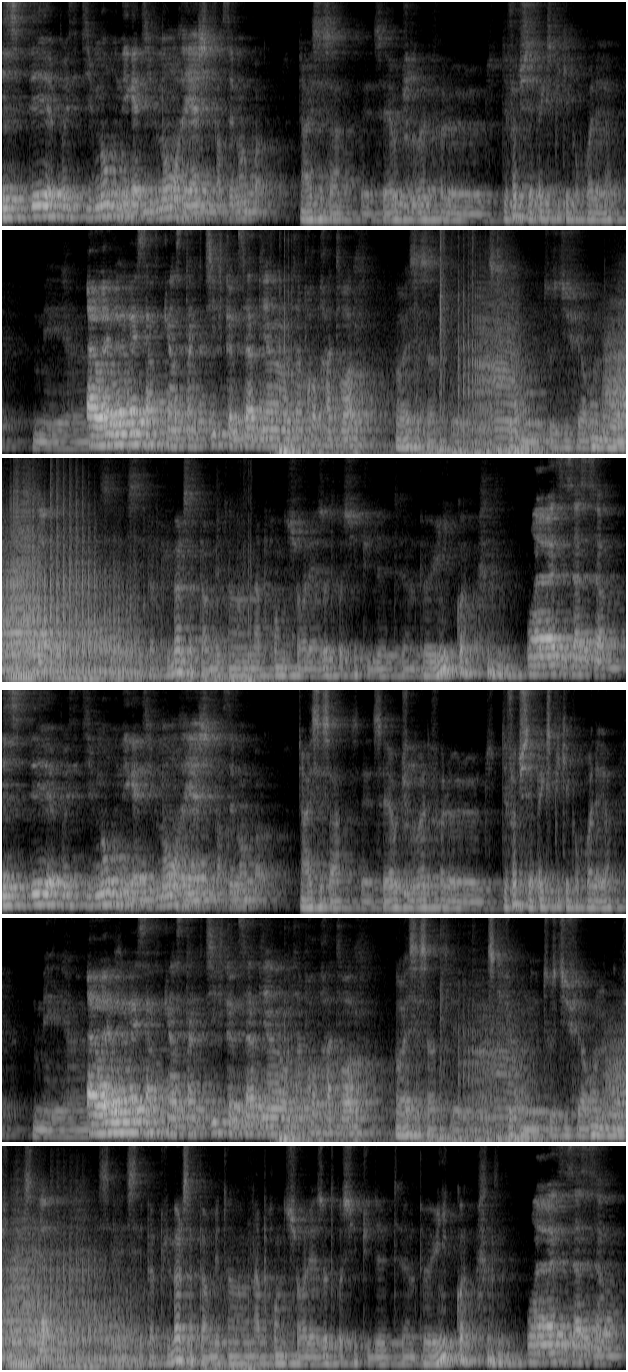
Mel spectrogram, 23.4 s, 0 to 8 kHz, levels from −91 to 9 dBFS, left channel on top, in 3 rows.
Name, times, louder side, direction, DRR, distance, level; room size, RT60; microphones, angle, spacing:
voice 1, 0.0-3.3 5.0-5.2 8.9-12.3 16.0-16.2 22.2-23.2, equal, 25° left, 1 dB, 2.1 m, -29 dB
voice 2, 3.7-7.7 8.2-9.1 12.7-16.3 16.8-22.0, right 1 dB, 55° right, 3 dB, 1.7 m, -36 dB
sound 1, 11.1-18.7, left 3 dB, 60° left, 0.7 m, -36 dB
13.5 x 12.5 x 5.4 m, 1.3 s
head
